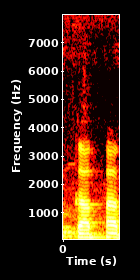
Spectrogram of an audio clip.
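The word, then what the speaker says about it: κ: जैसे यहाँ पर रजिस्टिविटी है, ओम इसको पढ़ते हैं, ये ओम इसको पढ़ते हैं, वैसे ही इसको कप्पा पढ़ते हैं, प्रोनाउंसिएट करते हैं, के नहीं। तो कप्पा इक्वल टू 1/ρ रेसिप्रोकल है।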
